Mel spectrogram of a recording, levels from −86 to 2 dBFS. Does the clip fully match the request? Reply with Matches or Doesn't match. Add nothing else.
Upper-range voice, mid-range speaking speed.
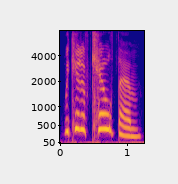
Doesn't match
